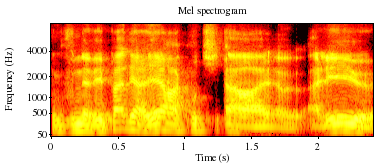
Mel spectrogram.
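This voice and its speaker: Ordinary pitch variation marks this man's fairly quick delivery. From Aisne, northern France. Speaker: entrepreneur. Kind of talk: workshop introduction round. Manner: hesitant, many fillers.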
